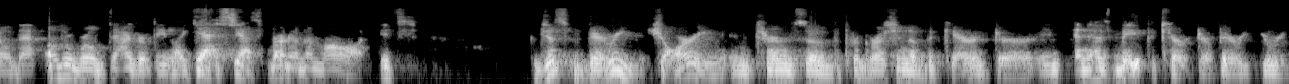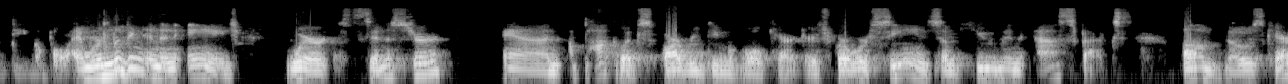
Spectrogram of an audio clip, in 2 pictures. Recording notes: Apologies for the poor audio!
